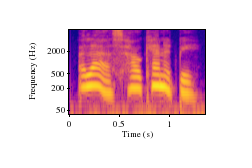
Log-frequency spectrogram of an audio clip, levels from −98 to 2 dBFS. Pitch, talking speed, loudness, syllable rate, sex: 190 Hz, 220 wpm, -15 LUFS, 5.3 syllables/s, female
